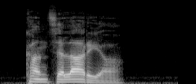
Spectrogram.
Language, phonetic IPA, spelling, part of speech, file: Polish, [ˌkãnt͡sɛˈlarʲja], kancelaria, noun, Pl-kancelaria.ogg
